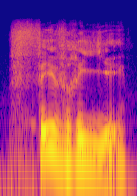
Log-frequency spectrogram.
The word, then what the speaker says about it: février: Then comes février. Février. Okay, remember when you have this accent aigu on the top of then you pronounce it e.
